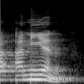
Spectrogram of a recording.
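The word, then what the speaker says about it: onion: इसी तरह अनियन, अनियन, इसको ऑनियन नहीं पढ़ना, अनियन।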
